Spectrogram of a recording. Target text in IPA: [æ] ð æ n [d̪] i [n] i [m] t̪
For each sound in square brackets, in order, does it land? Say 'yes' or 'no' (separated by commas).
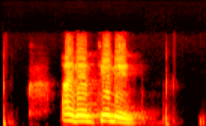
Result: yes, no, yes, no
